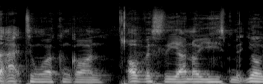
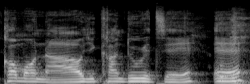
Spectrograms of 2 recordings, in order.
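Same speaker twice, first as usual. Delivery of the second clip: put-on African accent, playful; slower than usual. Shown as a demonstration. Host showing guest how easy it is, African accent. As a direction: coax in an African accent with a tagged-on "eh?". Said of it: "Can you do an African accent?".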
